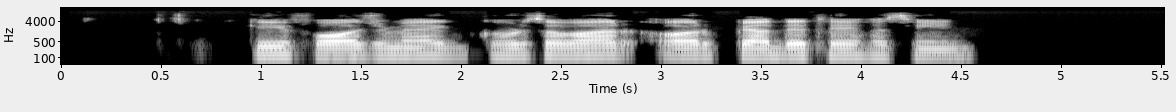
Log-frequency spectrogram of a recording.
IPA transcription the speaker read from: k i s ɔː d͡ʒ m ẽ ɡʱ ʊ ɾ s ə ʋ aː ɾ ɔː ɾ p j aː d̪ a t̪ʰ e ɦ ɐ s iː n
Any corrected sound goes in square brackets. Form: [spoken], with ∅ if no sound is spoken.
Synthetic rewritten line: k i [f] ɔː d͡ʒ m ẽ ɡʱ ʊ ɾ s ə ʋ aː ɾ ɔː ɾ p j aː d̪ [e] t̪ʰ e ɦ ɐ s iː n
